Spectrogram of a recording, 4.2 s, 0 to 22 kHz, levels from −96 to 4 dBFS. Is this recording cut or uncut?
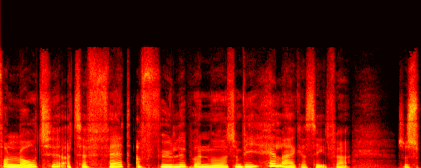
uncut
